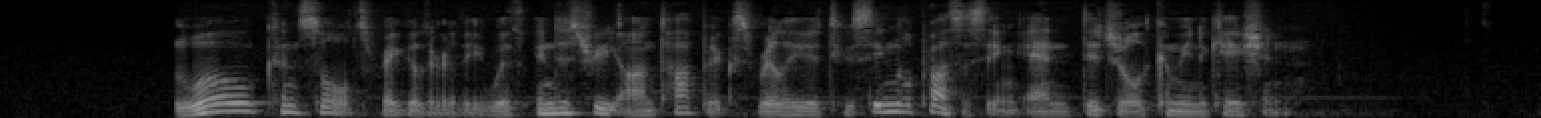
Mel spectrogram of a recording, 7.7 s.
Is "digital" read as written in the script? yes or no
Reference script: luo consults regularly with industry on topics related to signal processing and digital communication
yes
